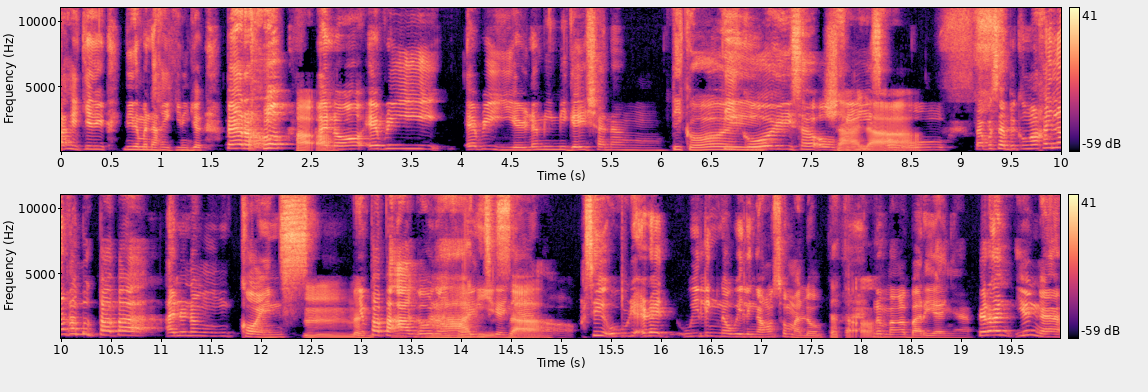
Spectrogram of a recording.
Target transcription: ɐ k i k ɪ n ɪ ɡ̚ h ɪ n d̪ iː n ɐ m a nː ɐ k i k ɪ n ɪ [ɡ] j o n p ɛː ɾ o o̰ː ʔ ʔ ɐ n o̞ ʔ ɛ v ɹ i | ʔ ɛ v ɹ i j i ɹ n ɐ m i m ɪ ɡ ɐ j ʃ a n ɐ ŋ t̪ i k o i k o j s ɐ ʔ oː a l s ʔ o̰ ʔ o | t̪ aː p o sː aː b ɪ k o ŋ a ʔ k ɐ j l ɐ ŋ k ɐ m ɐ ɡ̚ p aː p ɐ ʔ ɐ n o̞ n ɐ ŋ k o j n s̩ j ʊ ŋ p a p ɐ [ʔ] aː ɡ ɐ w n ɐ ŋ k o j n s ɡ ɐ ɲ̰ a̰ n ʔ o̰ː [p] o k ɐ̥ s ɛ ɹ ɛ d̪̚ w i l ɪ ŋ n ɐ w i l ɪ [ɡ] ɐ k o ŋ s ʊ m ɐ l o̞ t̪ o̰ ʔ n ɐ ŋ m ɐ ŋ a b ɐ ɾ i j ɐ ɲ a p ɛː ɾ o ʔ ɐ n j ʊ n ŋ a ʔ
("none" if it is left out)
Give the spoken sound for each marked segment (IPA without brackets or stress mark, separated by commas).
ɡ, ʔ, ʔ, ŋ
